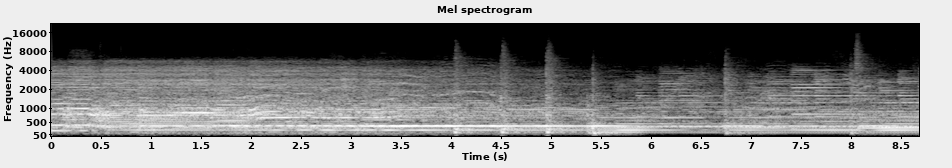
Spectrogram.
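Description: A live rock band opens a song: electric guitars ring out sustained chords over bass, and drum and cymbal hits come in about halfway through.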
